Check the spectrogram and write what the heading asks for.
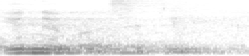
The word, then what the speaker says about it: university: behind this is that university has a y sounding vowel sound before you pronounce the word university but i understand this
